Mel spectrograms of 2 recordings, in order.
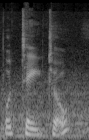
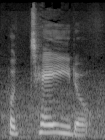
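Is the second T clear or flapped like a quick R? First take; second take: clear; flapped. First: The second T is a clear T sound. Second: The second T is a quick R-like flap. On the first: This is how some other countries say it. "Tem alguns países que falam potato" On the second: This is the American pronunciation. "mas no sotaque americano ... a pronúncia é potato"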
